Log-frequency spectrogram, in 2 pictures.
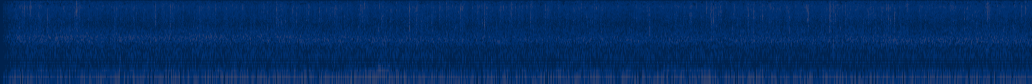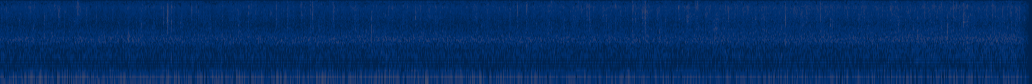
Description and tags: An ambient and peaceful recording of light rain, recorded in the woods at nighttime.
